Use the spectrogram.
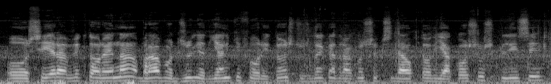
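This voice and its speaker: A man's voice: fairly high pitch, steady tone. A man with a Greek accent working as an amateur radio operator, giving phonetic call-outs and repeating his words. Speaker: amateur radio operator making a field contact. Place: outdoors on a hill. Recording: noisy outdoor recording with vehicle sounds.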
